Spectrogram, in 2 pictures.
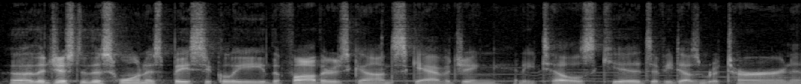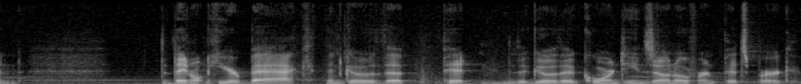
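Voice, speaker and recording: Male game commentator, low and creaky with a forceful edge; wry, casual, joking asides. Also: little pitch movement, normal speed. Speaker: let's play host and player.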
